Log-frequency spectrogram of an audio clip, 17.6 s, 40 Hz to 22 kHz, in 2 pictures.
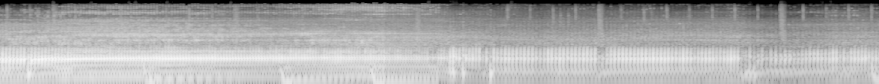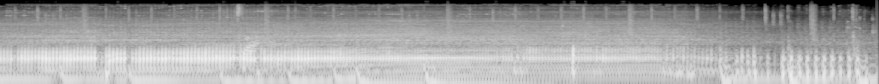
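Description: A restored Yamaha Raptor 250 ATV engine runs steadily at a loud, close idle for the whole stretch, with a rough low-pitched chug and light mechanical clatter, and a few small shifts in the throttle toward the end.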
